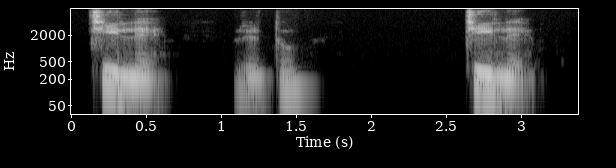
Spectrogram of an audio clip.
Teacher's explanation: Entonces es una mezcla de oclusiva y fricativa en la fricada. Entonces al pronunciar la che, es como que nosotros fuésemos a pronunciar una oclusiva, una T, y luego se resuelve en una fricción y da resultado una che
